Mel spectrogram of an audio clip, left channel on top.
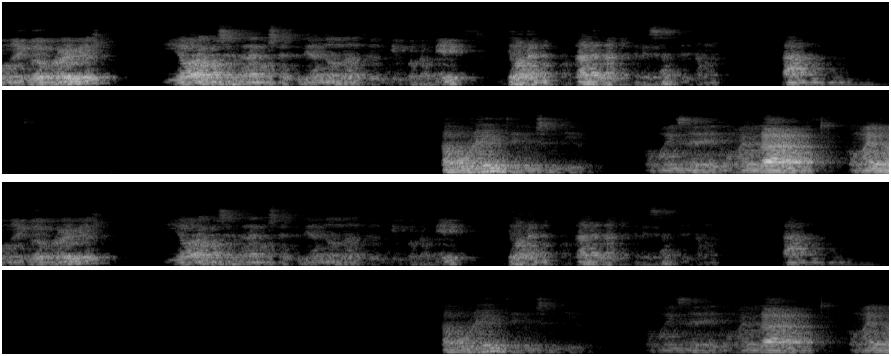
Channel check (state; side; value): quieter; right; 8.3 dB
